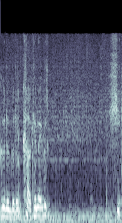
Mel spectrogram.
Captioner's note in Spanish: sonidos eléctricos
